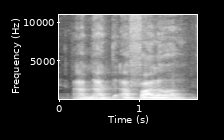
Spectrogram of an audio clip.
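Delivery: plain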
